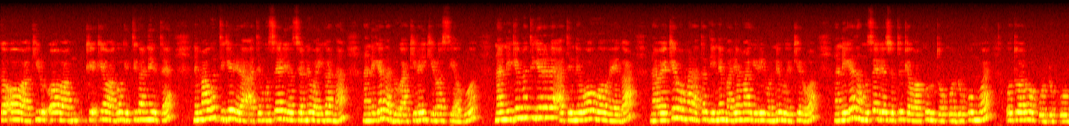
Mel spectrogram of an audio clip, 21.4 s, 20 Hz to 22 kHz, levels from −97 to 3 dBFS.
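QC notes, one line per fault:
No technical faults are present in this speech recording; the signal holds steady from beginning to end.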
